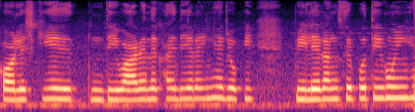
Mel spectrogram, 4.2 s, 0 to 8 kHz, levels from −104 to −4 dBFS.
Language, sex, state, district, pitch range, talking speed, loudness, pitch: Hindi, female, Uttar Pradesh, Lalitpur, 235-255 Hz, 230 wpm, -16 LUFS, 245 Hz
